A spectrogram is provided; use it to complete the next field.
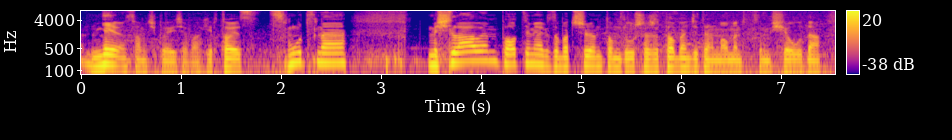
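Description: Over noticeable background noise, a man at a medium pitch talks at a fairly quick pace with very wide pitch swings. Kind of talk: esports match commentary, co-caster analysis.

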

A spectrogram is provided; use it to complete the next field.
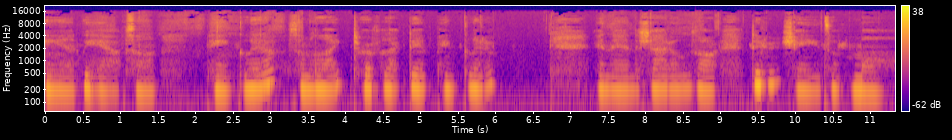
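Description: A soft-spoken woman talks very slowly in a somewhat breathy voice, with long and frequent pauses. Her intonation stays fairly even. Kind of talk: soft roleplay talk to viewer. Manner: soft, breathy ASMR murmur. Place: home room.

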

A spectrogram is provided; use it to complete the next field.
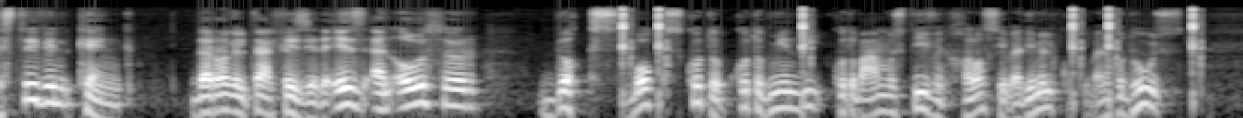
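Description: This man's fairly high voice has a dark, mellow tone and vocal fry, swings very widely in pitch, and moves at a fairly quick pace. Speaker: English teacher. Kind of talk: lecture. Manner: animated.

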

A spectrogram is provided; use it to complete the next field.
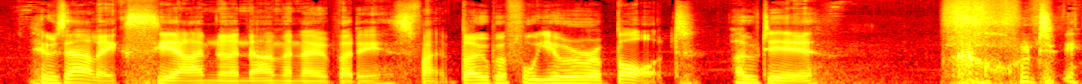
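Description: With a southern English accent, a man speaks at a fairly quick pace in a medium pitch. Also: ordinary pitch variation, dry sound with no echo. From southeast England. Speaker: gaming streamer; streamer playing a board game. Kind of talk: casual chat. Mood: relaxed, joking. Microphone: studio mic.

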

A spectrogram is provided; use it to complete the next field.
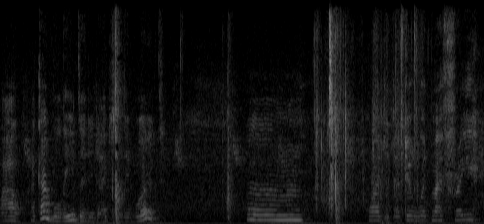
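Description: Long, frequent pauses and a fairly slow pace under loud background noise. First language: Danish. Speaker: craft YouTuber. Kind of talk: casual craft tutorial vlog. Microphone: phone near.

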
